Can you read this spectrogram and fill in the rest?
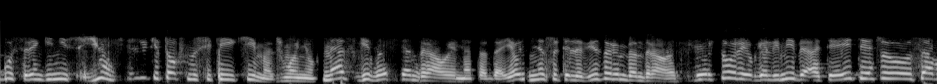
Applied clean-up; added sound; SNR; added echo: neural mask model Resemble Enhance denoiser.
